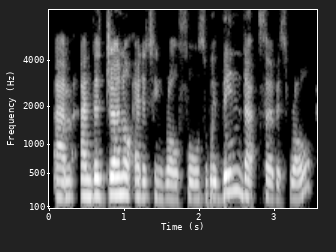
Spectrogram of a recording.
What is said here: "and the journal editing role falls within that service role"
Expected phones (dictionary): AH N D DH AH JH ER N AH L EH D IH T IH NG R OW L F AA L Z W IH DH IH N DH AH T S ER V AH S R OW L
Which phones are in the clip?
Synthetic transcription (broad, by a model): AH N DH AH JH ER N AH L EH D IH T IH NG R OW L F AA L Z W IH DH IH N DH AH T S ER V AH S R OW L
